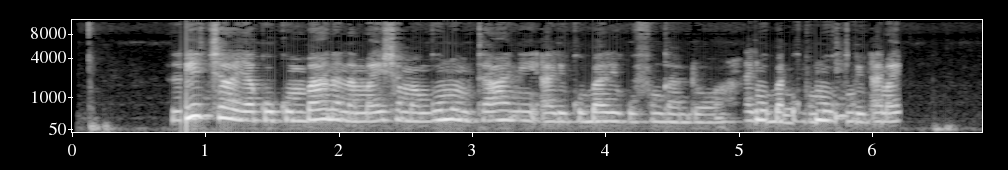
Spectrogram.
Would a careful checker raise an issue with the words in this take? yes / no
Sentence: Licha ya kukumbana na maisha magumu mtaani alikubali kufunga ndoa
yes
